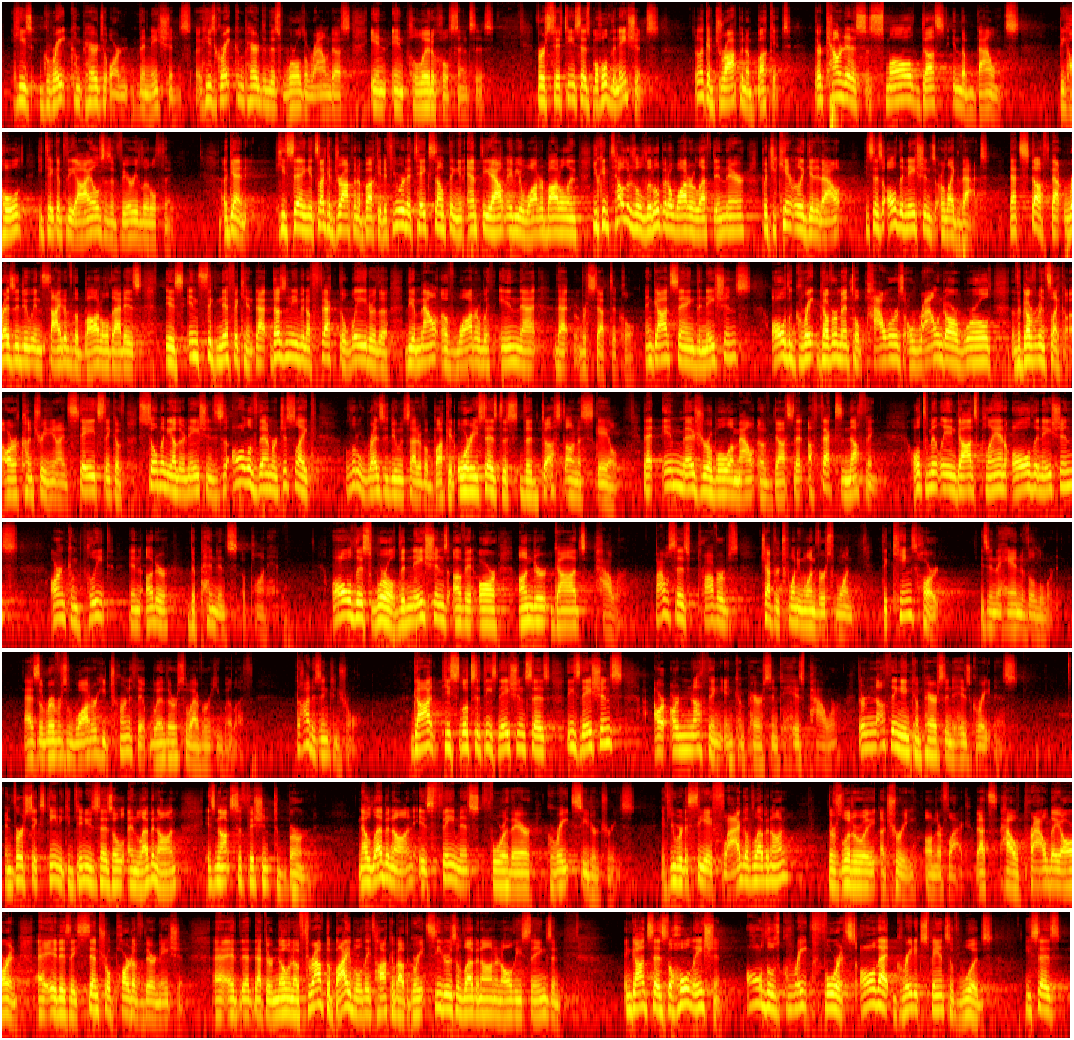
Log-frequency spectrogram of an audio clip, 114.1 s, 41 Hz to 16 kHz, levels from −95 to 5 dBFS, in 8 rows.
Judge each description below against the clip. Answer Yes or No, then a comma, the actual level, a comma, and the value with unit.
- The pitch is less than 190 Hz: Yes, medium, 140 Hz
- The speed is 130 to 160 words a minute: No, average, 190 wpm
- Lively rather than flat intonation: No, average, 4.2 semitones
